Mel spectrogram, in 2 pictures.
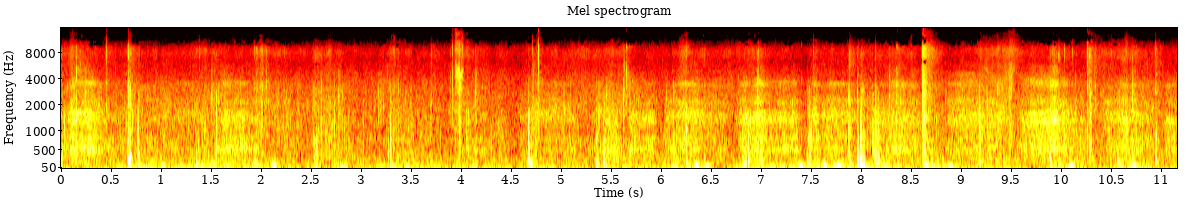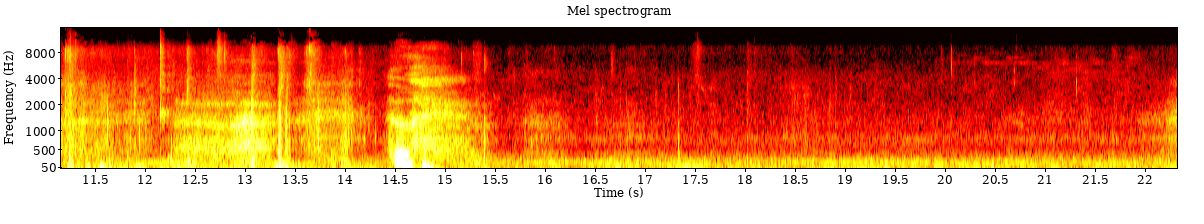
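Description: Footsteps of hikers walking on a dirt trail strewn with dry leaves, an irregular run of steps that stops about two-thirds of the way through, leaving quiet.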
